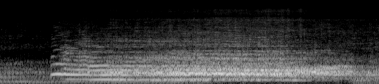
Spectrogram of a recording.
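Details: An elephant gives one sustained, steady, harmonic roar. It starts abruptly after a low rumbling background and holds for about three seconds, without a break.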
